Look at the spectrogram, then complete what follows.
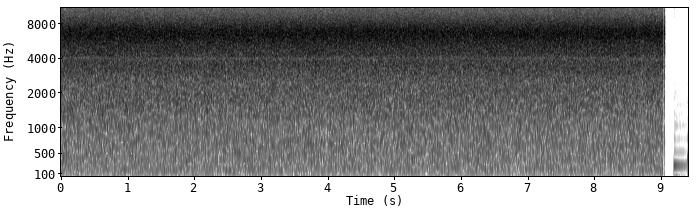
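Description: Waterfall rushing steadily into a rocky pool, a loud even roar of falling water that cuts off suddenly near the end.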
